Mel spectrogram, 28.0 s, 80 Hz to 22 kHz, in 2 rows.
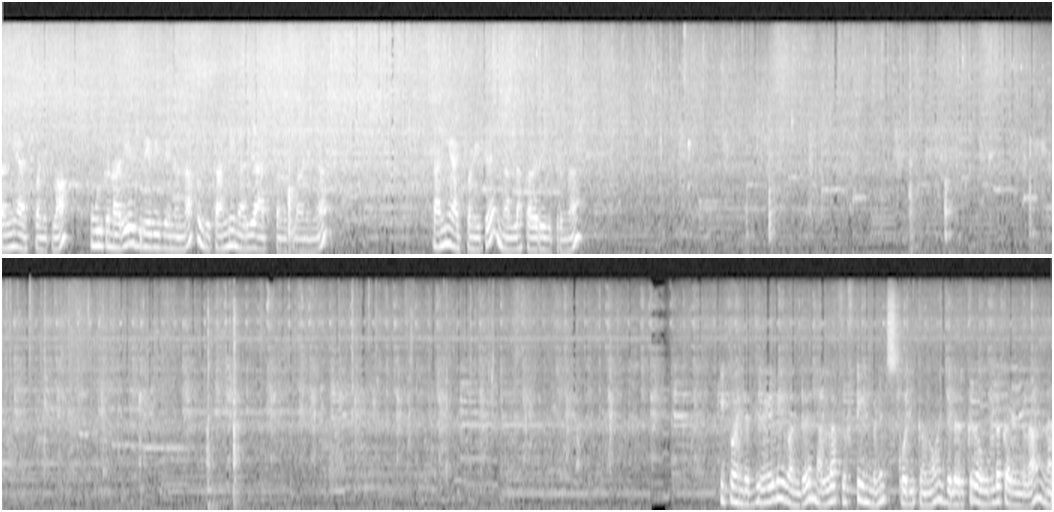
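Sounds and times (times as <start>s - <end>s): gravy sizzling in a pan: 0.0s - 23.5s
faint background music: 0.0s - 28.0s
wooden spatula stirring: 0.3s - 13.9s.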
